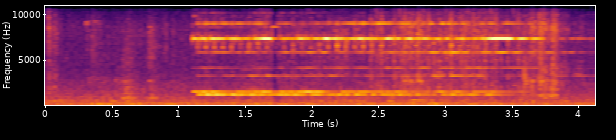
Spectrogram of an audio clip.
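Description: A steady electronic ringing tone made of several pitches held together, starting about a second in and cutting off just before the end.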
